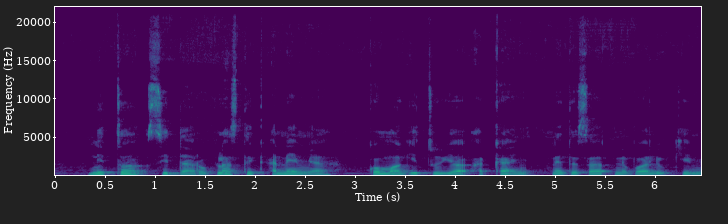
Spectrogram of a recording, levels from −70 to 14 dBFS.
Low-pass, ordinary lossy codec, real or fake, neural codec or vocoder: none; none; real; none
